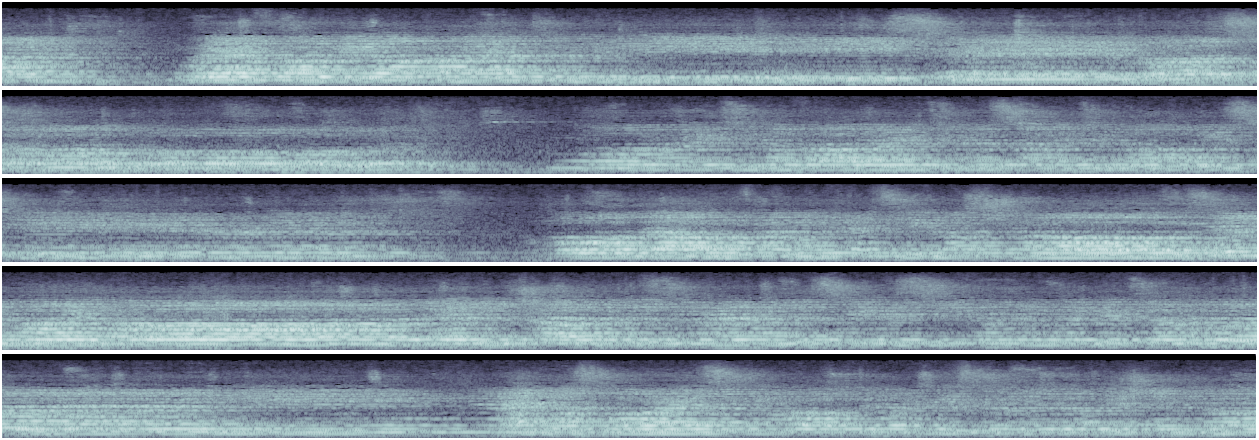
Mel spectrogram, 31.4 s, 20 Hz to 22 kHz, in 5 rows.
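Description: Small mixed choir of men's and women's voices singing an Orthodox liturgical hymn a cappella, in sustained chords. The singing breaks off briefly between phrases about 1, 9 and 15 seconds in.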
